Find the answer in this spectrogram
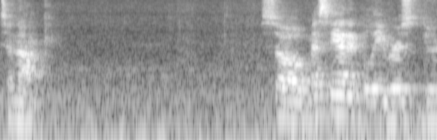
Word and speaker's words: Tanakh: it's the three Torah prophets writings and it's pronounced to knock so Messianic believers do not say Old Testament they say what's in the Tanakh the second is the name of God god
